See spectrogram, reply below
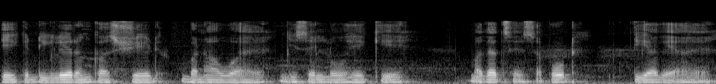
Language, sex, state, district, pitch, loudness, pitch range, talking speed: Hindi, male, Uttar Pradesh, Lucknow, 110 Hz, -18 LUFS, 105-115 Hz, 140 wpm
